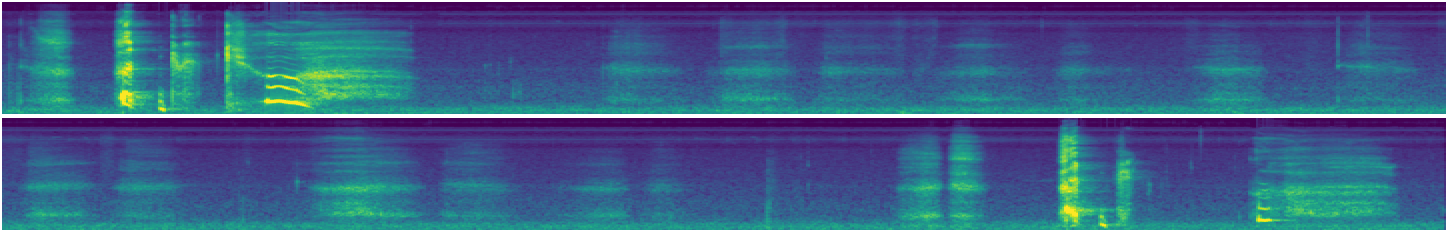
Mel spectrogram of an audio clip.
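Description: An adult sneezes in two clusters of sharp bursts, some partly stifled, with quiet breaths between.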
